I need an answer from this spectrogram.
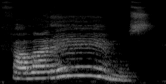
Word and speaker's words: falaremos: Por exemplo, falaremos, andareis. Ó, falaremos, falaremos. Então, note que o acento tônico, a sílaba tônica está no re.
